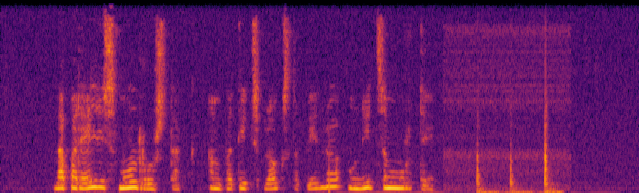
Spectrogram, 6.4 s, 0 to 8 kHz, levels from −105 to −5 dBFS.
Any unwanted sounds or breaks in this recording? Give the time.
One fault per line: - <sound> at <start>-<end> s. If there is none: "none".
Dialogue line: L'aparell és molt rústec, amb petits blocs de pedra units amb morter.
- thud at 4.8-5.6 s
